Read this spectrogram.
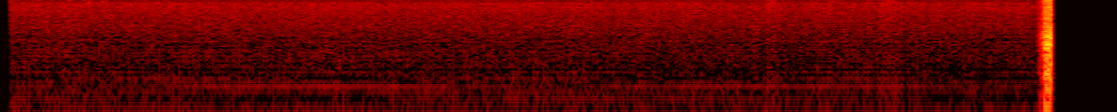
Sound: silence

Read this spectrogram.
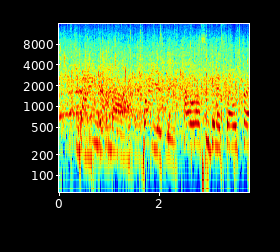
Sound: audience applauding; audience laughing

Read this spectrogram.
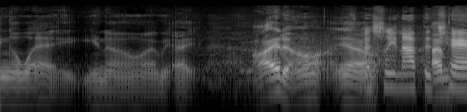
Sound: audience laughs

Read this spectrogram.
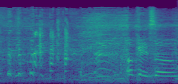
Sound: laughing

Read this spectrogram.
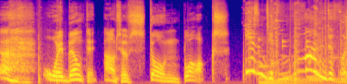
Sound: sighs

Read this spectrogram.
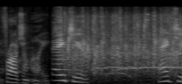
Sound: cheers and applause

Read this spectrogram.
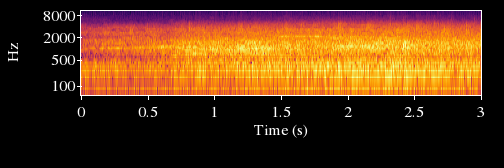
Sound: applause

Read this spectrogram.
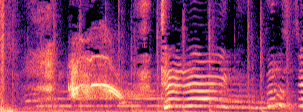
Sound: screaming

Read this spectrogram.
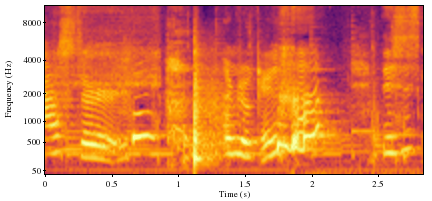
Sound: laughing

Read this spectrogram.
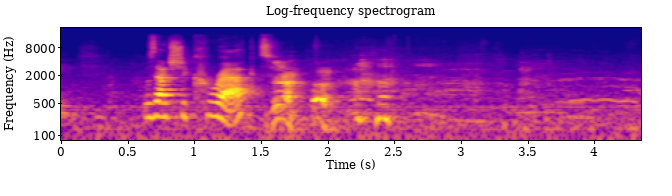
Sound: laughter

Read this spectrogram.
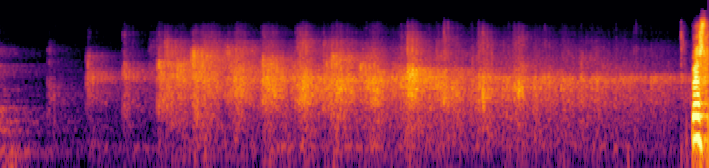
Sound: applause

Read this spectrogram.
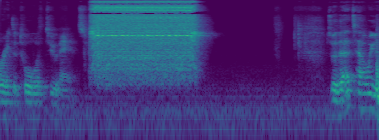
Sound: drill buzzing

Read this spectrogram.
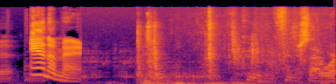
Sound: toilet Flushes

